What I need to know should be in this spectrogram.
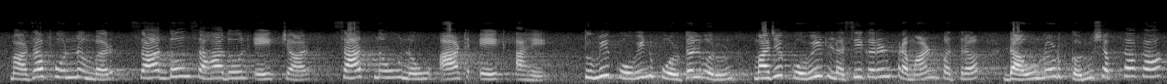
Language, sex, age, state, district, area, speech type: Marathi, female, 45-60, Maharashtra, Buldhana, urban, read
